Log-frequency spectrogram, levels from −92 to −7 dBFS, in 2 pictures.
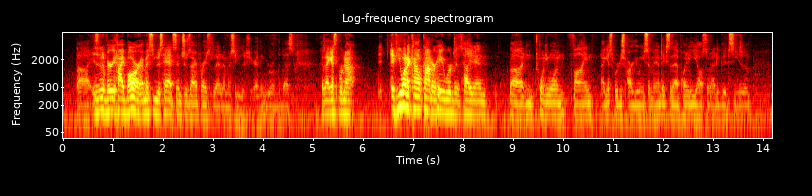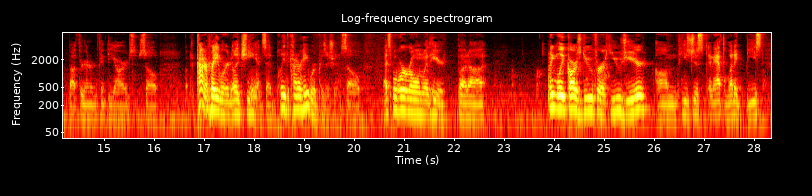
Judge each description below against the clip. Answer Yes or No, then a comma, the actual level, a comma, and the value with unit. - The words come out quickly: Yes, fast, 215 wpm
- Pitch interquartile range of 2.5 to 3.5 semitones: No, average, 4.0 semitones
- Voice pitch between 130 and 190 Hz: No, low, 110 Hz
